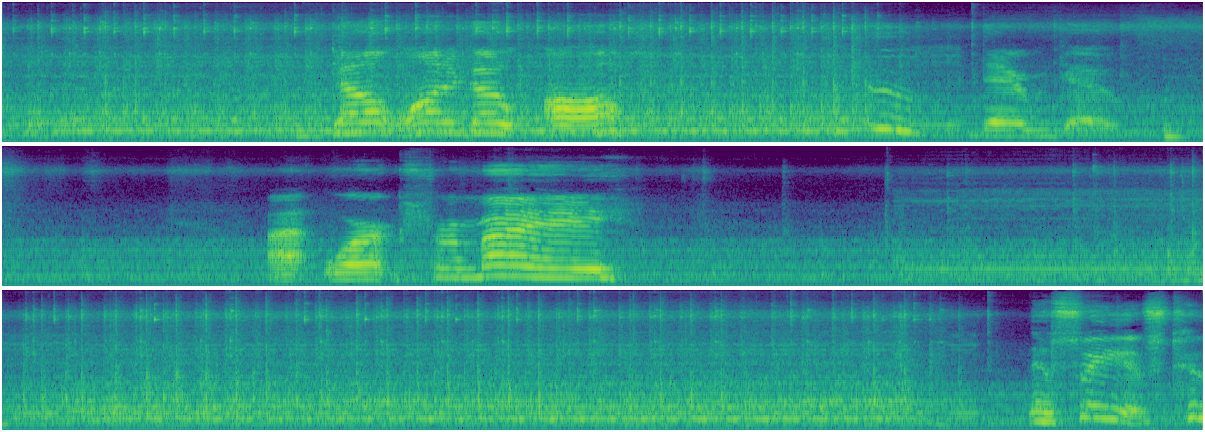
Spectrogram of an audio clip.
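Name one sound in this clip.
A sewing machine whirs steadily.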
